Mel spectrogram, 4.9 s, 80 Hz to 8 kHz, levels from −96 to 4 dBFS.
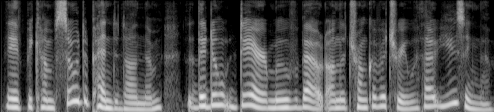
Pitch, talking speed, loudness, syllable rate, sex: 210 Hz, 265 wpm, -18 LUFS, 6.3 syllables/s, female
